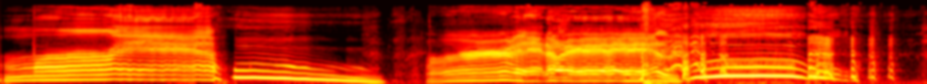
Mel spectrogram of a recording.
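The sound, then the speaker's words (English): A person vocally imitates a lonely animal cry: a drawn-out cat-like meow, then wavering goat-like bleating chatter, ending on a hooting, owl-like call, loud and unaccompanied. “started off sounding like a house cat, then it turned into something like goat chatter before ending on something like an owl.”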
